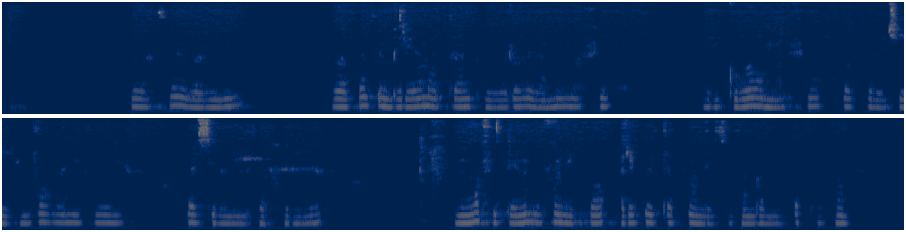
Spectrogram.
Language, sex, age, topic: Kinyarwanda, female, 18-24, agriculture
